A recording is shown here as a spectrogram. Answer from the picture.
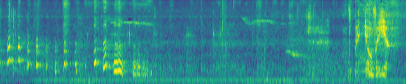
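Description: Miniature schnauzer puppies whimpering softly: a string of short, small whimpers in the first three seconds and a louder whine near the end. A low steady hum runs underneath.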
